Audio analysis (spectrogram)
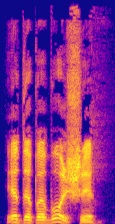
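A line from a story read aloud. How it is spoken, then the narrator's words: Laughing. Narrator (Russian): рассмеялся Владимир Комаров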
